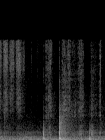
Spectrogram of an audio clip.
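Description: Chalk writing on a chalkboard: a few short, quiet taps and strokes of the chalk as symbols are written.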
